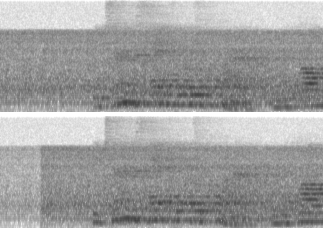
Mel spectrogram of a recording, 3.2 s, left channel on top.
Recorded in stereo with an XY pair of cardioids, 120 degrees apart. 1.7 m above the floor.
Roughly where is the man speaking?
Ahead right.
